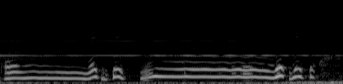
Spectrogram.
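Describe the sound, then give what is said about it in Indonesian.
A dog howls in long, drawn-out wavering notes, pausing briefly between them, heard from some distance over a low steady background rumble. “tapi suara cewek ini masih dengar ditambah yang dari jauh tuh suara anjing melolong”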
